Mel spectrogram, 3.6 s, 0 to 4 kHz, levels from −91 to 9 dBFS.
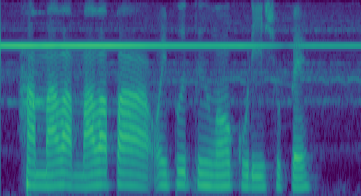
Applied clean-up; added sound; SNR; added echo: none; Wind instrument, woodwind instrument; 1 dB; none.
